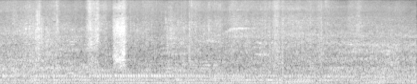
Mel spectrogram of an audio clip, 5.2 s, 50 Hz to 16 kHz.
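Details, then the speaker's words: Lakoni air compressor with worn 6003 crankshaft bearing: loud harsh rattling drone over its low hum; noisy worn crank bearing, to be replaced. "dan kompresor ini suaranya sangat berisik kelihatan dari suara beiringnya ya"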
